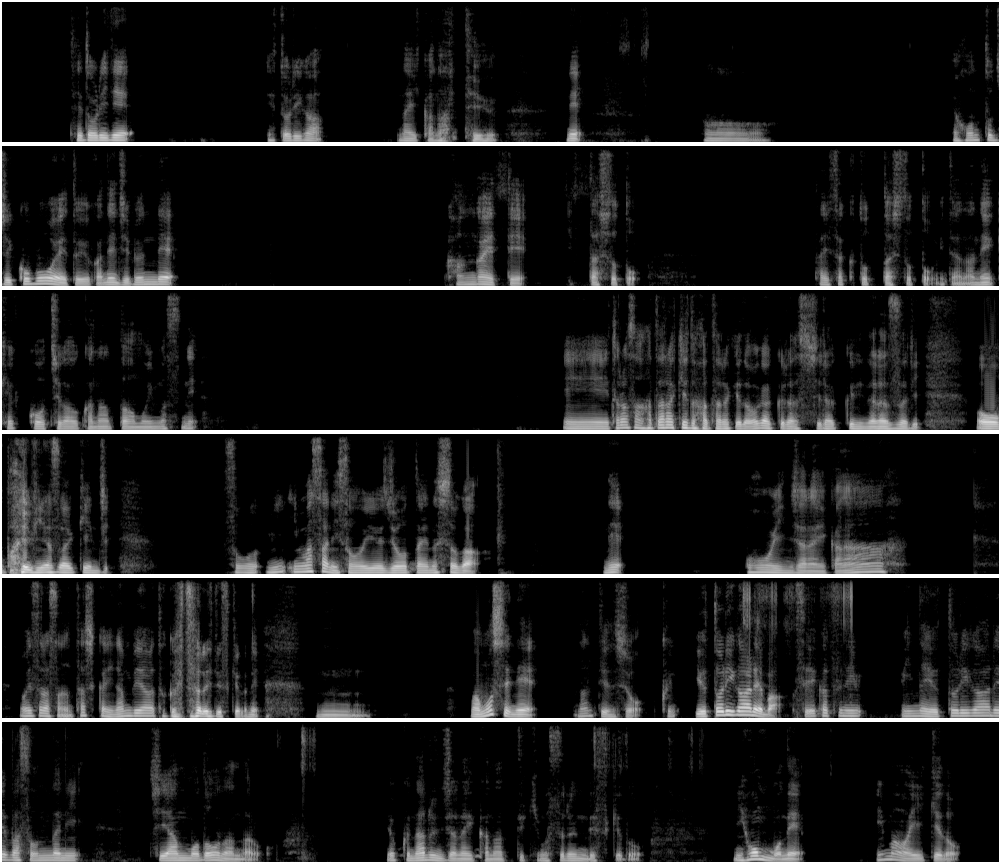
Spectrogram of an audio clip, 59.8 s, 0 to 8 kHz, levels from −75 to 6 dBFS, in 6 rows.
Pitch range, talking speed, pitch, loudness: 105-135 Hz, 230 characters per minute, 120 Hz, -19 LUFS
